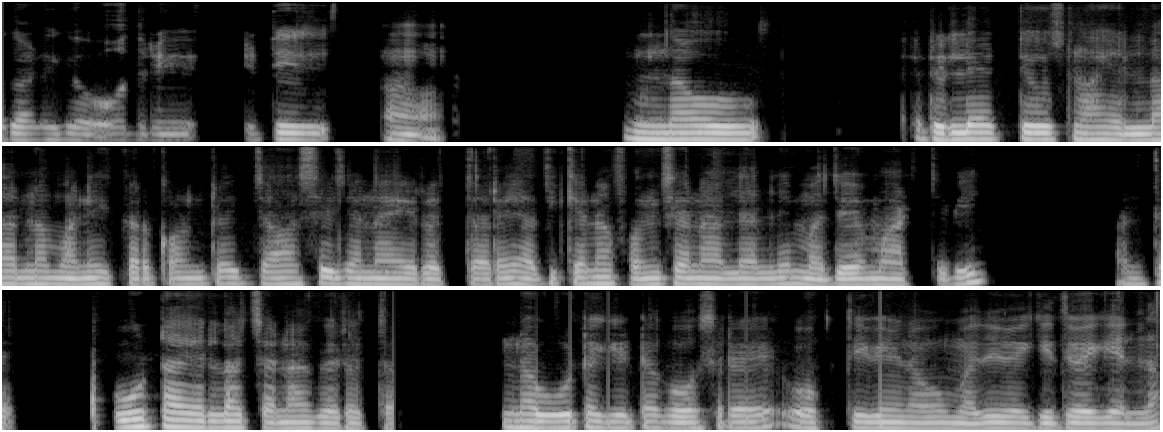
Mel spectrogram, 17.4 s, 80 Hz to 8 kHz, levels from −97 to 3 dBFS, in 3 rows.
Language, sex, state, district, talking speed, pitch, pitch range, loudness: Kannada, male, Karnataka, Bellary, 115 wpm, 130 Hz, 120-135 Hz, -24 LUFS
